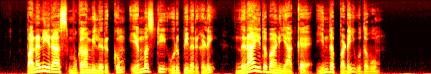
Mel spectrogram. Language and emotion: Tamil, neutral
